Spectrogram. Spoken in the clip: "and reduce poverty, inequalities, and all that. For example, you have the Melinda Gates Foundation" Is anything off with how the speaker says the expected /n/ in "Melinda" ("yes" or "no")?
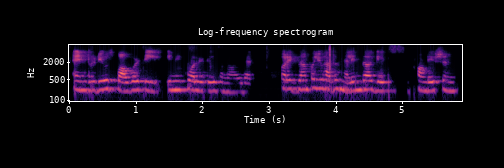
no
